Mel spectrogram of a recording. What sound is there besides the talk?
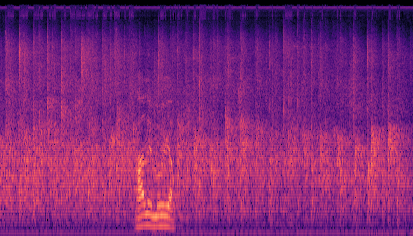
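applause in a church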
